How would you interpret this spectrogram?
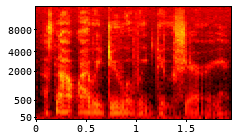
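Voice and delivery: softly delivered imitation of a friend; quiet retold wisdom. Friend lifting his hat to correct her, quiet imitation. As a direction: drop soft, trailing to near silence on the name.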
